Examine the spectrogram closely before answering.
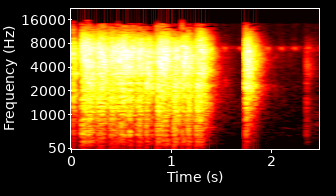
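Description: Firecrackers crackle and pop rapidly nearby.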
